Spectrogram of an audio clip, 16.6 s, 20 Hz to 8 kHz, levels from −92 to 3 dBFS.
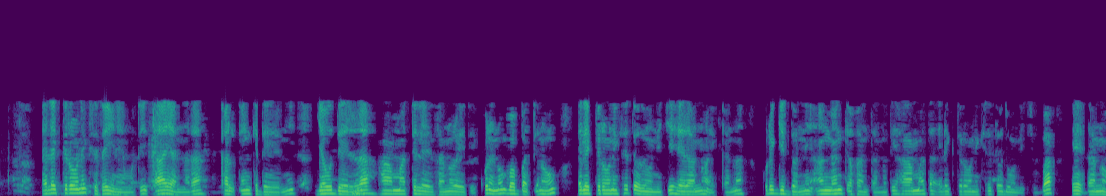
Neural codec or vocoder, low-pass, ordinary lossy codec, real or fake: none; 7.2 kHz; AAC, 16 kbps; real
